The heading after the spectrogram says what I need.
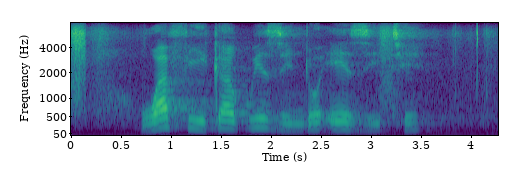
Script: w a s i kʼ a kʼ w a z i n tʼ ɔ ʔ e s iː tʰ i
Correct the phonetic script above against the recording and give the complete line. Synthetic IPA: w a f i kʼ a kʼ w i z i n tʼ ɔ ʔ e z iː tʰ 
